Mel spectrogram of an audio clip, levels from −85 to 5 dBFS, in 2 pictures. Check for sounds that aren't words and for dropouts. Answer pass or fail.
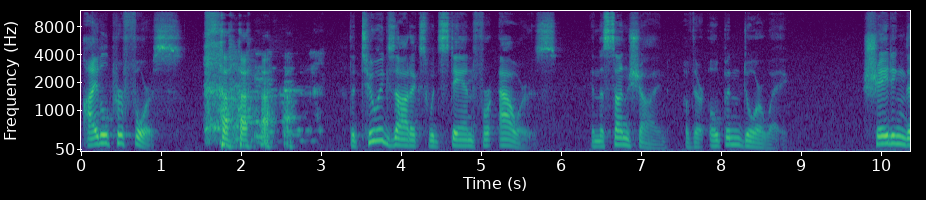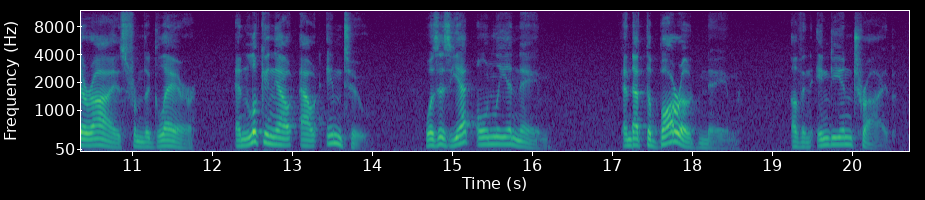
fail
